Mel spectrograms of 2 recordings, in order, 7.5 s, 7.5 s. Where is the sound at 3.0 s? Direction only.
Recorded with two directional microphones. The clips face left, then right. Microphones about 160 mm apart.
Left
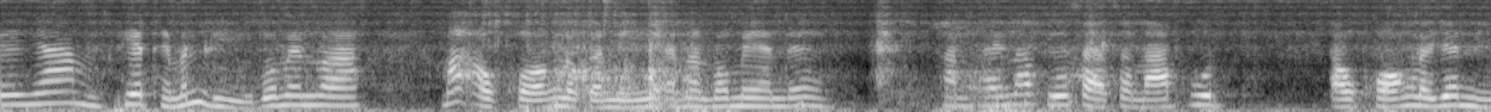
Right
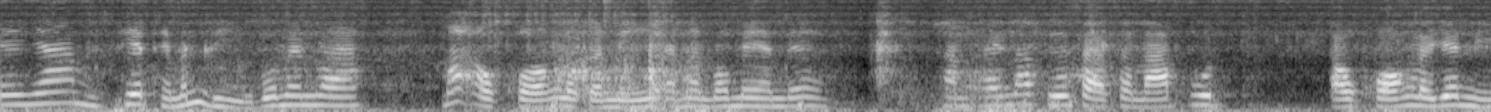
15° left (ahead or behind).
